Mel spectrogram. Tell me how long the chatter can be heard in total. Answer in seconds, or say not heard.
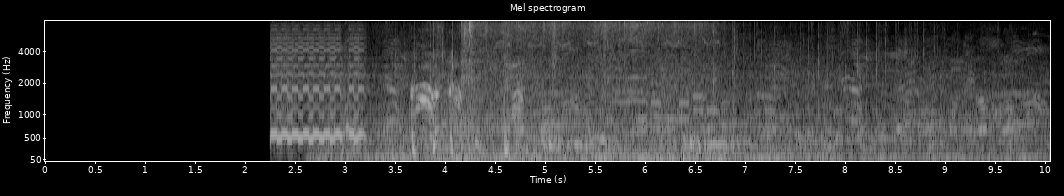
7 s.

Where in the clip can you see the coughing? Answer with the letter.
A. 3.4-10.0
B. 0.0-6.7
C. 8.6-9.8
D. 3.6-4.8
D.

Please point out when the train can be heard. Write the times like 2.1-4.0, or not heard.
2.6-10.0.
